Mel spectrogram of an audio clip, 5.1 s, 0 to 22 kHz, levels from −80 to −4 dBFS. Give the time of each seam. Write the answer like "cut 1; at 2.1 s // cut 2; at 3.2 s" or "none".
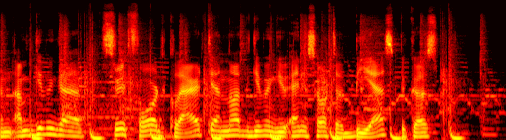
none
